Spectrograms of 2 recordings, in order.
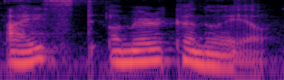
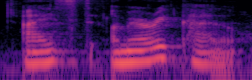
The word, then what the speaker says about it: iced Americano: 지금까지 눈치채셨겠지만 아이스 아메리카노는 아이스 아메리카노가 아니라 사실 아이스드 아메리카노예요. 주문을 할 때 아이스 아메리카노 달라고 하면 못 알아듣는 사람은 없지만 이것이 정확한 발음입니다. 아이스드 아메리카노.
